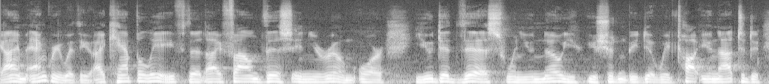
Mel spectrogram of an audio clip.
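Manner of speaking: plain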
